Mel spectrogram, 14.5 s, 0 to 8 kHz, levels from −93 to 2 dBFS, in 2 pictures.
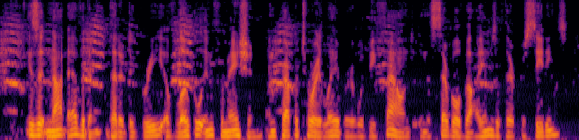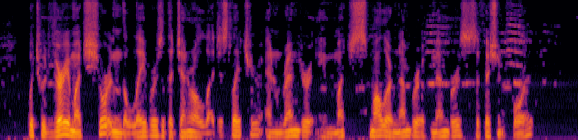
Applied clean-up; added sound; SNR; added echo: classical method spectral subtraction.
